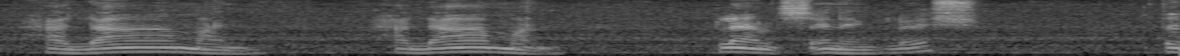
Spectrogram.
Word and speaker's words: halaman: halaman in English plants halaman first syllable ha second syllable la third syllable man the accent is in the second syllable halaman halaman halaman plants in english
